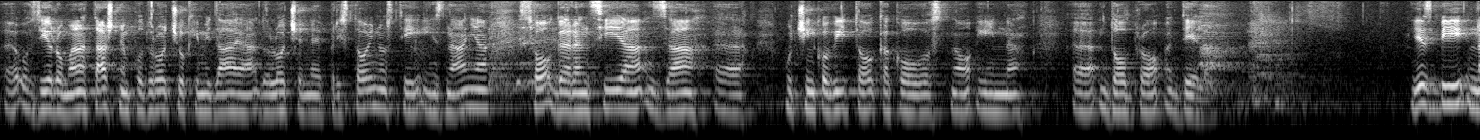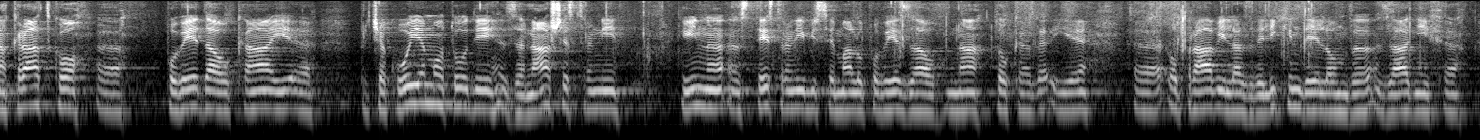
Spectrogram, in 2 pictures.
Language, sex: Slovenian, male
